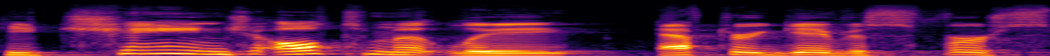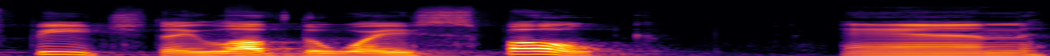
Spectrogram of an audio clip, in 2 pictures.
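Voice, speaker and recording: This man has an ordinary speaking voice, a fairly high pitch and lively intonation at a moderate pace. The recording is very clean, with a silent background. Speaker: teacher. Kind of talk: lecture.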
